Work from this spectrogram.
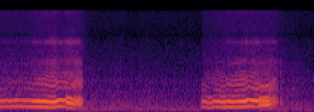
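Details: Sleeping house cat Milo, dreaming in REM sleep, gives two humming snores about a second long. Each snore holds a steady low pitch, then bends and fades, with a silent pause of over a second between them.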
